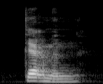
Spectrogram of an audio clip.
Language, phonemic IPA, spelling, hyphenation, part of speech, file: Dutch, /ˈtɛr.mə(n)/, thermen, ther‧men, noun, Nl-thermen.ogg
- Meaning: thermae; a Roman bathhouse, in particular the warm and hot baths of a Roman bathhouse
